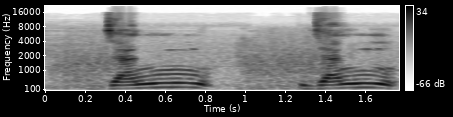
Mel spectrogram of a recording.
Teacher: జ తర్వాత అనుస్వరం పెదవులు కలవ్వు జంగ్ చూడండి న పెదవులు చూడండి జంగ్ జంగ్ నాలిక మధ్యభాగం పైన వచ్చుంది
